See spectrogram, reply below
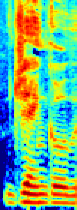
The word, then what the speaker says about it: Django: Django the D is silent.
